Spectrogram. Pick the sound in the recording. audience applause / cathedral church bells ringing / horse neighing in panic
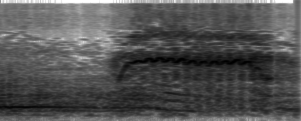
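horse neighing in panic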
